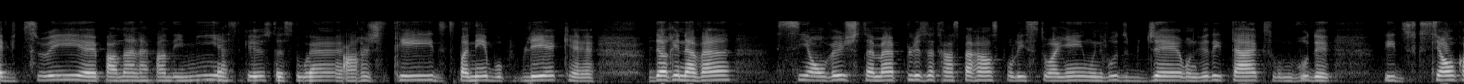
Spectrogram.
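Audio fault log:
1.86–4.77 s: repeated packet loss (robotic sound). Roughly twenty short dropouts arrive in quick succession, the longest about 78 ms, together removing a little over half a second of audio. Each hole is bridged by extending the preceding sound, so about a fifth of this stretch is synthetic fill. The rapid alternation of real and stretched sound gives a choppy, robotic texture. Content above 8 kHz is absent, consistent with a wideband call codec such as G.722.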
